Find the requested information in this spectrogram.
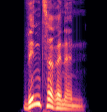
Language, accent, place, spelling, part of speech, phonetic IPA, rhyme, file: German, Germany, Berlin, Winzerinnen, noun, [ˈvɪnt͡səʁɪnən], -ɪnt͡səʁɪnən, De-Winzerinnen.ogg
- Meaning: plural of Winzerin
